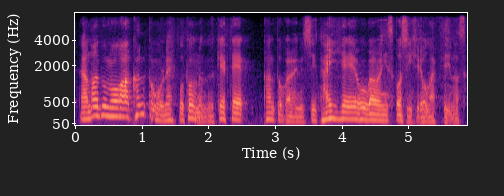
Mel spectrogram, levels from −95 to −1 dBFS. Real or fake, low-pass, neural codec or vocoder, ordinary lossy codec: fake; 7.2 kHz; codec, 24 kHz, 0.9 kbps, WavTokenizer, medium music audio release; none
